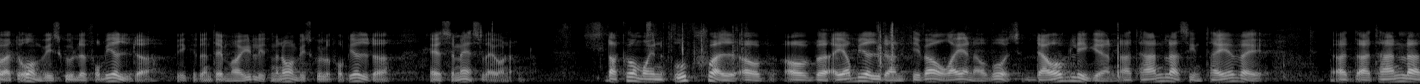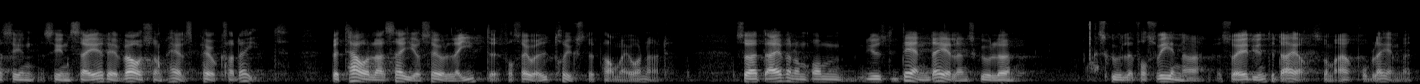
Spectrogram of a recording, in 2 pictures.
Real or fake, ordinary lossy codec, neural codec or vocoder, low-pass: real; none; none; none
